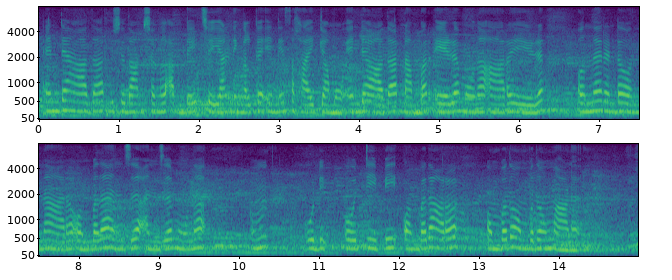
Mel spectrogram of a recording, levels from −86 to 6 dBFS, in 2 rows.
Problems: constant background noise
